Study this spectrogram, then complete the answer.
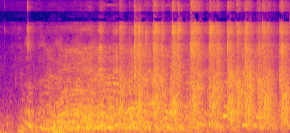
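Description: An audience at a talk bursts into sustained applause, dense clapping from many hands holding steady for several seconds amid some crowd murmur.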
